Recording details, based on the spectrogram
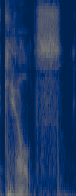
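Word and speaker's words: Celts: But the original word was a hard C.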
